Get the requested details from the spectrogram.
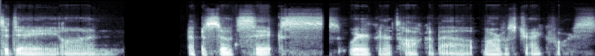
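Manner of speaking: slow, calm, hushed murmur right up on the mic. Podcast host trying out an intro for the next episode, really calm and close to the mic. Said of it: "do like a really calm voice and just just get like really close".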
